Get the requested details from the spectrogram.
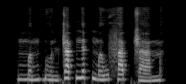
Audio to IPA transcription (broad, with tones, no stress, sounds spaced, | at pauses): m ə˨˩˦ m ɓ u˨˩ n ʈ a˦˥ k̚ ŋ ɛ˦˥ k̚ m ə˧˥ w f a˦˥ k̚ ʂ a˨˩˦ m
